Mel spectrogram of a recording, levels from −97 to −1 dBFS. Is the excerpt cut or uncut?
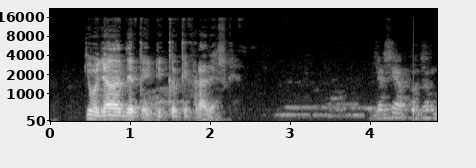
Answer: uncut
